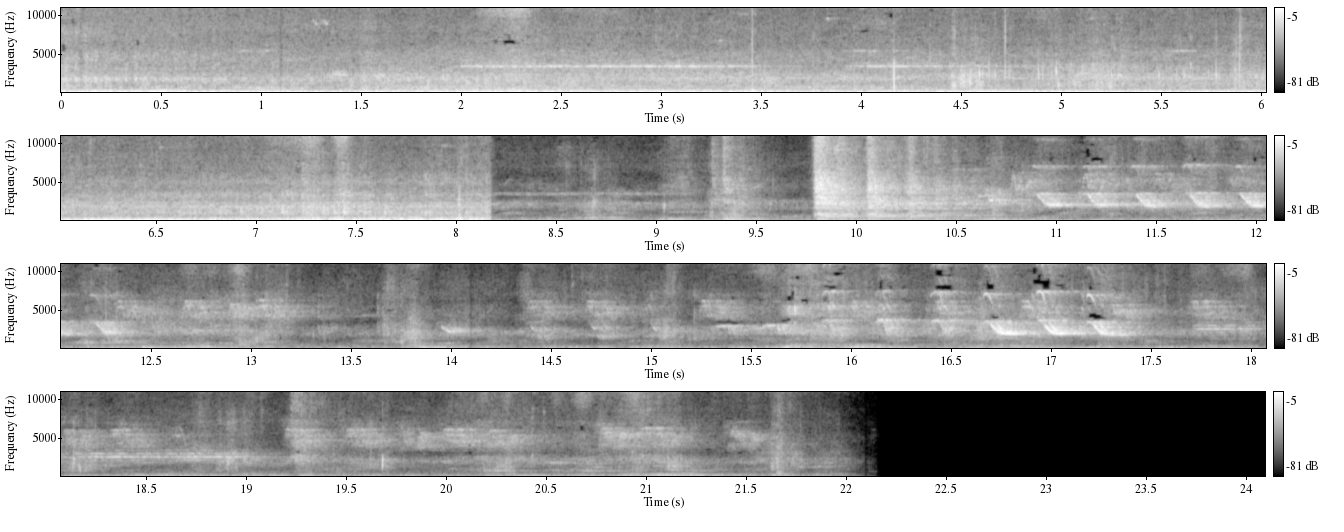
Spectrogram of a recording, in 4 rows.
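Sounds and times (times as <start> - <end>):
birds calling high notes: 1.2 - 6.8.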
